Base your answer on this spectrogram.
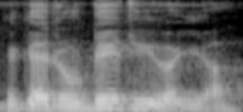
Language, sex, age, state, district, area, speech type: Sindhi, male, 60+, Gujarat, Junagadh, rural, spontaneous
